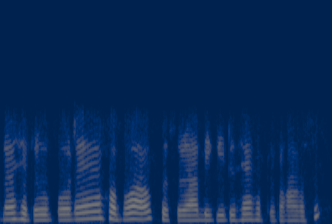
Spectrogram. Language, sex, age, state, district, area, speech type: Assamese, female, 30-45, Assam, Charaideo, rural, conversation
